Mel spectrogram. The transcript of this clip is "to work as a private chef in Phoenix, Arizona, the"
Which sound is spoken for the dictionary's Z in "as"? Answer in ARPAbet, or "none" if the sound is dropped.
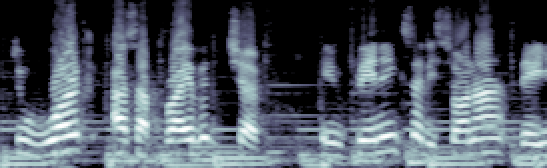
S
